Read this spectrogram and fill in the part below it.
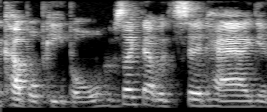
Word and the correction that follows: Haig: and or Haig. Sorry, I mispronounced that.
